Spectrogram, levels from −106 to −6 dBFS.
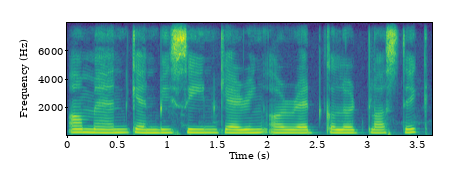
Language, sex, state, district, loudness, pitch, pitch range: English, female, Assam, Kamrup Metropolitan, -16 LUFS, 210 Hz, 200-215 Hz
